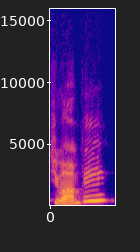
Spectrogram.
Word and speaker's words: Juampi: Juampi. With Juampi. Like a Juan. Okay, Juampi.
